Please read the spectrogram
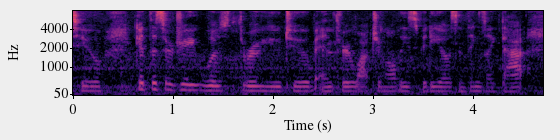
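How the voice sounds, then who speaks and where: A woman with a fairly low voice speaks amid noticeable background noise and audible room echo. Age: 20s. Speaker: vlogger. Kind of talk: personal video diary. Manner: hesitant, many fillers.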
